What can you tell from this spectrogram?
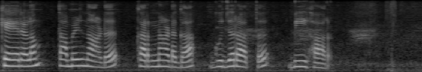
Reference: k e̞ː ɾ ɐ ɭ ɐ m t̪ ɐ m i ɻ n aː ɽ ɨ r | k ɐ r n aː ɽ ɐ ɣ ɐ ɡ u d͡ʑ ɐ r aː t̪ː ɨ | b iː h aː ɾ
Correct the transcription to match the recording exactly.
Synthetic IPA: k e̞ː ɾ ɐ ɭ ɐ m t̪ ɐ m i ɻ n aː ɽ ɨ | k ɐ r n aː ɽ ɐ ɣ ɐ ɡ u d͡ʑ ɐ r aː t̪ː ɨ | b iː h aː r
